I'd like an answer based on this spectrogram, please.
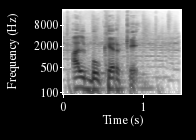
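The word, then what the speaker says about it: Albuquerque: It should be Albuker. Not Not Kirk. No. Albuker Americans thought they were French.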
